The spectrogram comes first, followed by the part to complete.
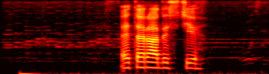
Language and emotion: Russian, neutral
